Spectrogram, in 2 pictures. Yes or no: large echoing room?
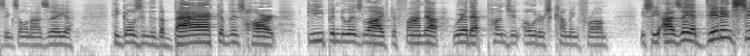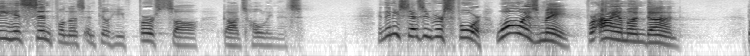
yes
